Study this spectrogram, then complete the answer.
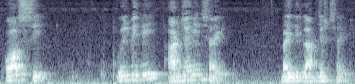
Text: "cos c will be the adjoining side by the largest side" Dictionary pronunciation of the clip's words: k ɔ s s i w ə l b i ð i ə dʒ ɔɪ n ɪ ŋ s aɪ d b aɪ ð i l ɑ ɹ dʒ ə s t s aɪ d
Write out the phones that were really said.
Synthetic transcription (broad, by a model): k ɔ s s i w ə l b i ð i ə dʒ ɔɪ n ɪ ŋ s aɪ d b aɪ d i l ɑ ɹ dʒ ə s t s aɪ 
